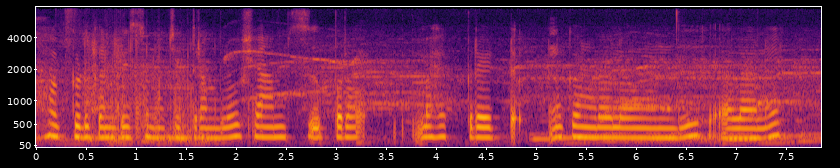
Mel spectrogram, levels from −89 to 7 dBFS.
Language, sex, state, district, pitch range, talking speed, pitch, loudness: Telugu, female, Andhra Pradesh, Sri Satya Sai, 210-225 Hz, 70 wpm, 215 Hz, -16 LUFS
